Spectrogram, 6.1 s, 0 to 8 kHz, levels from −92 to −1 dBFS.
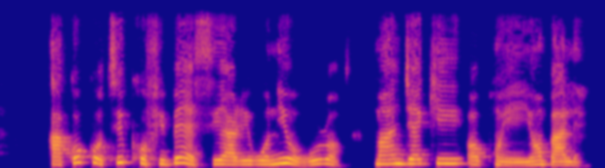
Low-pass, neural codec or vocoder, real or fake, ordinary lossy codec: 7.2 kHz; codec, 16 kHz in and 24 kHz out, 1 kbps, XY-Tokenizer; fake; none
